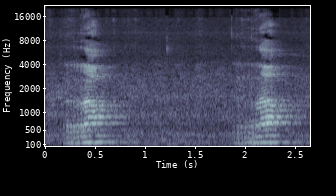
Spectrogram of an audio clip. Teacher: articulated by the tip or blade of the tongue touching the teeth ridge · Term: alveolar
